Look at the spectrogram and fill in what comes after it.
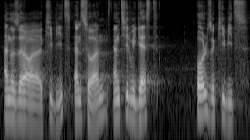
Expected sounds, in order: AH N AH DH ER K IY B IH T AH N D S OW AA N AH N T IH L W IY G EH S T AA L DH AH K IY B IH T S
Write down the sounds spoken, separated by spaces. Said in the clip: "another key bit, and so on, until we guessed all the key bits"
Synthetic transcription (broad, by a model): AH N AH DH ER K IY B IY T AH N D S OW AA N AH N T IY L W IY G EH S T AA L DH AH K IY B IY T S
